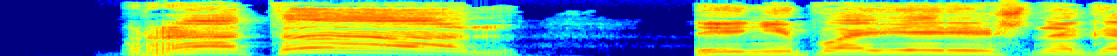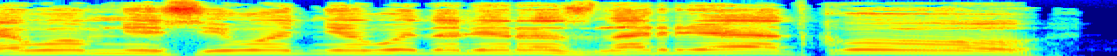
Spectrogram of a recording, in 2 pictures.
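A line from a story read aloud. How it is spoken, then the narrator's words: Happy shouting into phone. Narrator (Russian): Счастливо орал я в сотовой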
